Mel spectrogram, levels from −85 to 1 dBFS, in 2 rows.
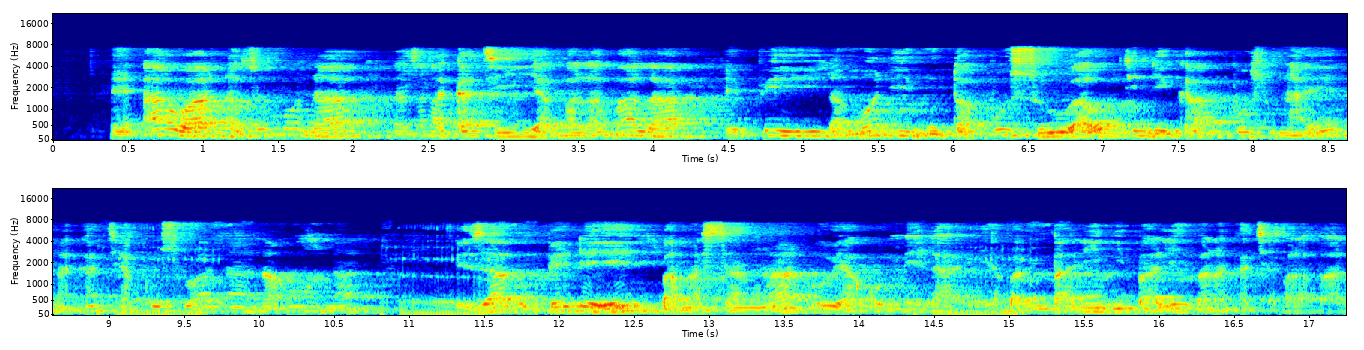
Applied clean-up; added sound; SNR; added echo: none; Burping, eructation; 13 dB; reverberation time 1.1 s.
